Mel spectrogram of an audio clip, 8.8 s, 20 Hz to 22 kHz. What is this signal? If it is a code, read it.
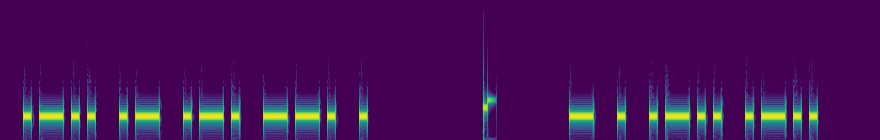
Morse code, heard as a keyed tone, about 15 wpm, 700 Hz. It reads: LARGE TELL
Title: Sentences from Top 200 Words - New Word Drill - 15wpm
